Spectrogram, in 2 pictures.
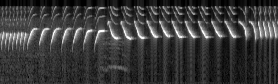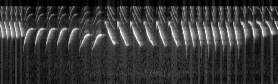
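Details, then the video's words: Belgian canary song made of rapid rolling trills of bright whistled notes, shifting between lower and higher pitched tours, some sections faster and sharper, with brief pauses between phrases and quiet background. "Belgian canary singing"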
